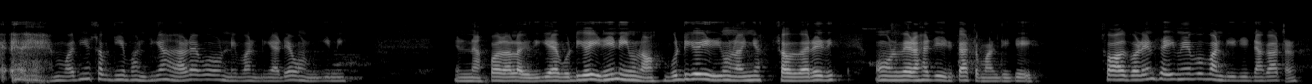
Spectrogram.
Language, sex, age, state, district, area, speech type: Dogri, female, 60+, Jammu and Kashmir, Reasi, rural, spontaneous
